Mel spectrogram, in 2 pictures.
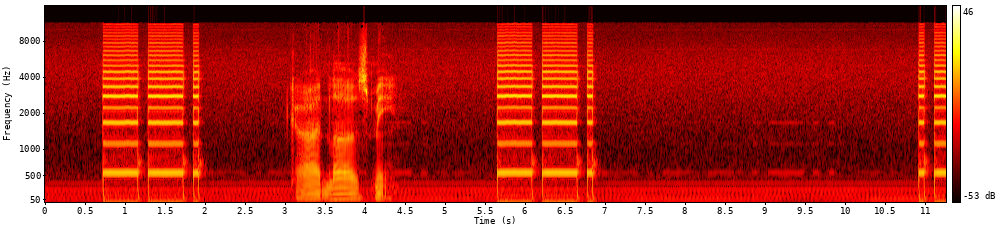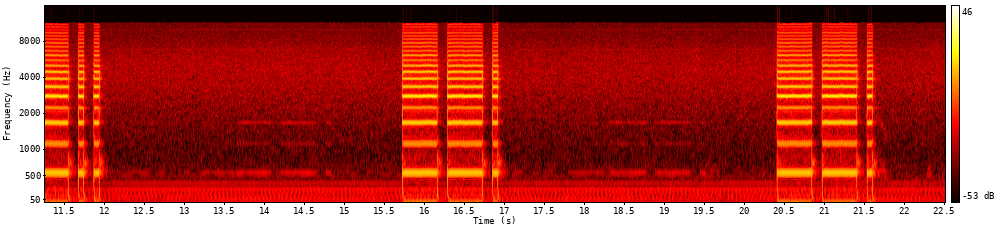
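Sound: morse code beeps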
